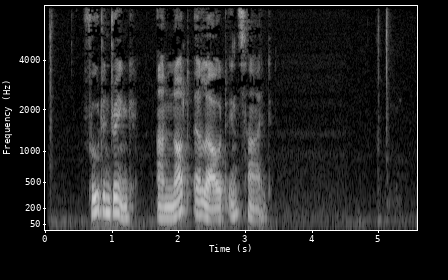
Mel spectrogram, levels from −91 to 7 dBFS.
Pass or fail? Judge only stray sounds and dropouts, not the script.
pass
